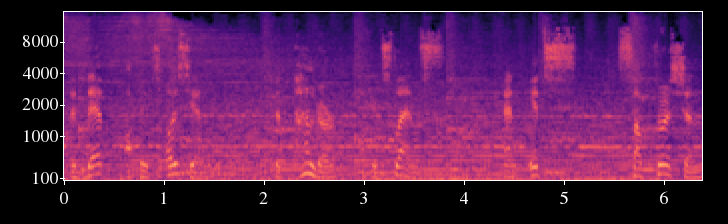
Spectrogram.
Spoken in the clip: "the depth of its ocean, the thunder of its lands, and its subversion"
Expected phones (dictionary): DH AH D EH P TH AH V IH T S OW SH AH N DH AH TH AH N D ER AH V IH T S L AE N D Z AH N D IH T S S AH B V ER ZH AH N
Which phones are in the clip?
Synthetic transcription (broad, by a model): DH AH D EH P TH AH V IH T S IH S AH N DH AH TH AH N D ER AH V IH T S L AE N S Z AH N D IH T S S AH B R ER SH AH N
